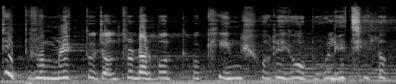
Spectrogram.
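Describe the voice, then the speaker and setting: A grieving young widow in a radio play, her voice a touch high and full of inner conflict. She moves between aching memory and sharp, guarded refusal, with clear music under her speech. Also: fairly even intonation, unhurried. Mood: anguished. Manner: anguished, then sharp and indignant. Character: grieving young widow schoolteacher, torn and wary. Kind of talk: radio drama acting.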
